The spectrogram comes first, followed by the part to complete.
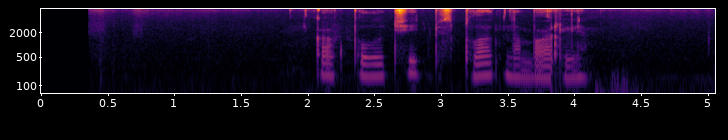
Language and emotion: Russian, neutral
